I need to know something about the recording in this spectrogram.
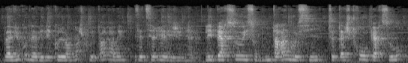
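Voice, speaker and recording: A woman's voice: mid-range voice, steady tone, racing, a little mellow, echoey room. A young woman YouTuber chatting casually to camera, slangy and full of swearing. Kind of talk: casual chat.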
